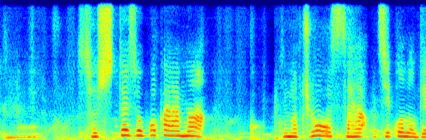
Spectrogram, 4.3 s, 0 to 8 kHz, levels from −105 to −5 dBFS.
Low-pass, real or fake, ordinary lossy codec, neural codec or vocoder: none; fake; none; codec, 16 kHz, 1 kbps, FreqCodec, smaller model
